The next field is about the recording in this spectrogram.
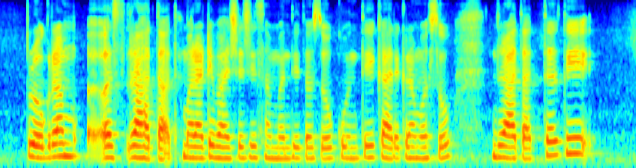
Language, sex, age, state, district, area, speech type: Marathi, female, 18-30, Maharashtra, Amravati, rural, spontaneous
